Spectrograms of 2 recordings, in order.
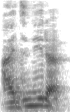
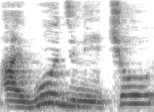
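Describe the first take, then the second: First: Would is contracted and said faster. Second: Would is said in full, more slowly. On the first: "Mais rápido" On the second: "Ou basiquinho"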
